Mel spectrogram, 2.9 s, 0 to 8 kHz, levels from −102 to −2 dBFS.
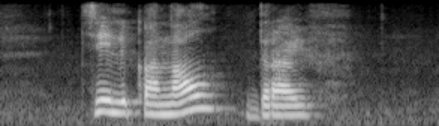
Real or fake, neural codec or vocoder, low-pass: fake; codec, 16 kHz, 8 kbps, FreqCodec, smaller model; 7.2 kHz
